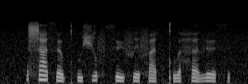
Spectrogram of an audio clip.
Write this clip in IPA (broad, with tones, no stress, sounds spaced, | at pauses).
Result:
s a˦ θ œ˧˩ kʷʰ ɪ˨˦ ç o˦ f θ y˧˩ f ɪ˧˩ f a˧˩ θ kʷʼ a˧˩ h ɐ˥˩ ð ʏ˥˩ θ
